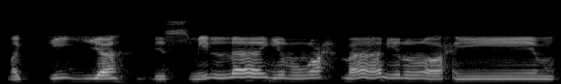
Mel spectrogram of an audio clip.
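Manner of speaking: slow melodic Quran recitation. Acted. Teacher reciting Surah Shams aloud to the class, slow and melodic. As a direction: recite it slowly, drawing out each verse.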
